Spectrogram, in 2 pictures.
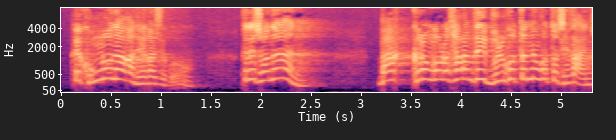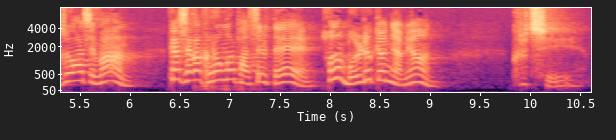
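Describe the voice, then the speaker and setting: A young man preaching a sermon with passion, firing off rhetorical questions and swinging his voice up and down. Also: fairly bright tone. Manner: impassioned, rhetorical questions, quick swings in pitch and volume.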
